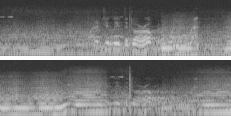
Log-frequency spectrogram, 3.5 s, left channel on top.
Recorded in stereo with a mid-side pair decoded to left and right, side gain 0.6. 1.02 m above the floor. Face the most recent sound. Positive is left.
turn(degrees=60)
